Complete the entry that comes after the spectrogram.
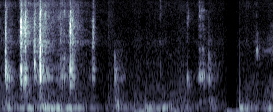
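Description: Quick bursts of clicking keystrokes on a computer keyboard entering text into an Excel spreadsheet, a fast close cluster followed by a few sparser, fainter taps in a quiet room.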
